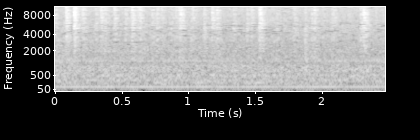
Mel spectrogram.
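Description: Quiet room tone: a steady low hum with faint scattered light ticks, and no clear event.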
